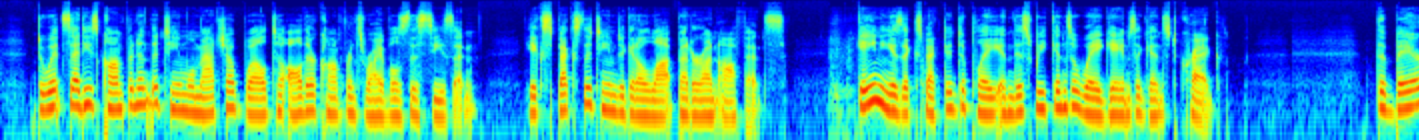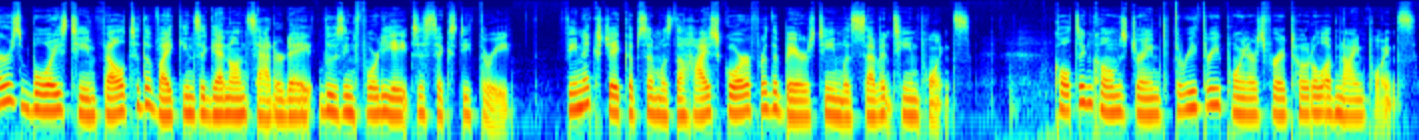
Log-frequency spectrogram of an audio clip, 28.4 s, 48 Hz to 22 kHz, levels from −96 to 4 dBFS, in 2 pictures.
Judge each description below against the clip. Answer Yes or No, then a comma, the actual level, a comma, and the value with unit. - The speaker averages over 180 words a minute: No, average, 165 wpm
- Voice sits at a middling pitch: Yes, medium, 160 Hz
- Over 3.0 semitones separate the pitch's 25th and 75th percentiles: Yes, average, 4.1 semitones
